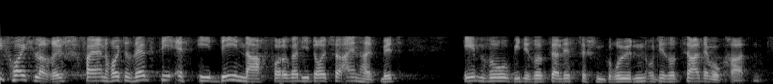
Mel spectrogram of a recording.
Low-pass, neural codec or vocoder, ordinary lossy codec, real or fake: 3.6 kHz; vocoder, 22.05 kHz, 80 mel bands, Vocos; none; fake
